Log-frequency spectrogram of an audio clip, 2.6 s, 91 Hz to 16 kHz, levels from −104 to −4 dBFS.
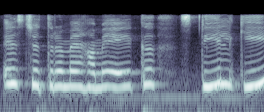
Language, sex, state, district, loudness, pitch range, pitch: Hindi, female, Haryana, Rohtak, -18 LUFS, 300-330 Hz, 305 Hz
